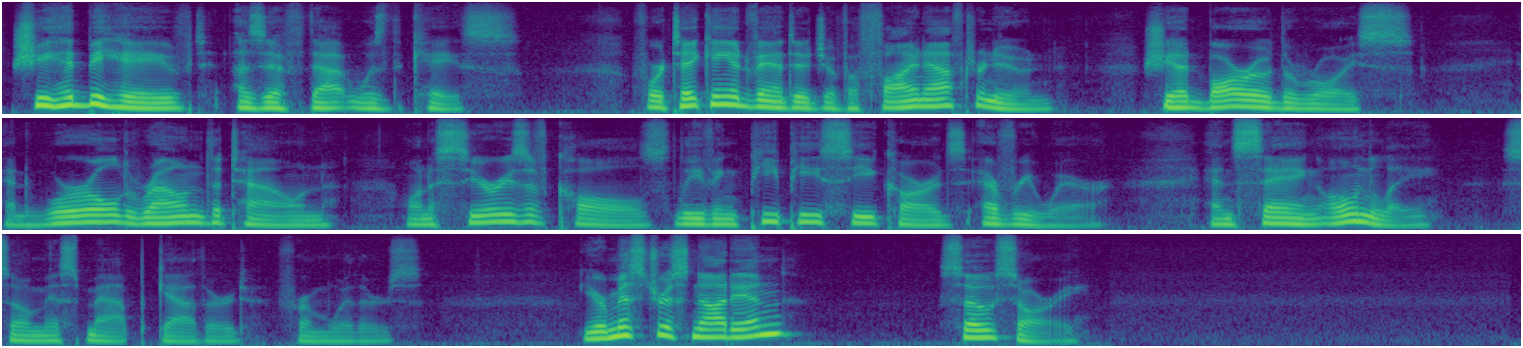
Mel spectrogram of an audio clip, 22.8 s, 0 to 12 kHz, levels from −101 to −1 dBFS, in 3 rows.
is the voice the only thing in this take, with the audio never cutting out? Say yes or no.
yes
